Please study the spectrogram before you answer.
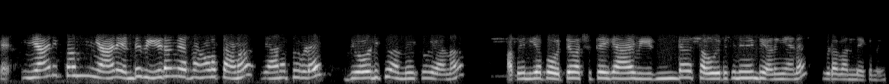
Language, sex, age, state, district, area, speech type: Malayalam, female, 18-30, Kerala, Kozhikode, rural, conversation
